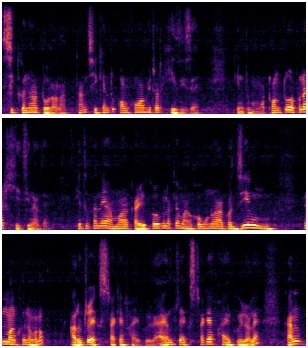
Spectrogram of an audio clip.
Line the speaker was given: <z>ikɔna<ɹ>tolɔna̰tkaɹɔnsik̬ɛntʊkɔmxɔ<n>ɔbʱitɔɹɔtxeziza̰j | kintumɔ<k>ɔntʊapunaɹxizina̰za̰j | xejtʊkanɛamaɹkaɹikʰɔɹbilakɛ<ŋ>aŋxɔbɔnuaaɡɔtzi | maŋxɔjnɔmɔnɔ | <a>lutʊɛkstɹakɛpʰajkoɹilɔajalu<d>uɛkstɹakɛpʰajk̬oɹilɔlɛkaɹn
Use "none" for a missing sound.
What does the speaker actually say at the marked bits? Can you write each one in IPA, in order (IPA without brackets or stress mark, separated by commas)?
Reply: s, ɹ, ŋ, t, m, a, t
